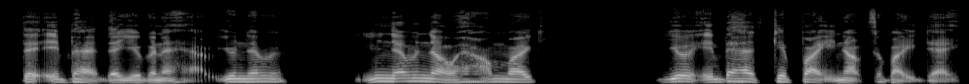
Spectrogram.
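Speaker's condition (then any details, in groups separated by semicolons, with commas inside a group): Cerebral palsy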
